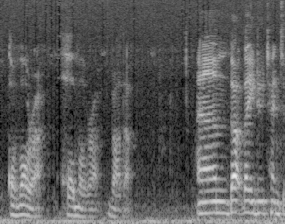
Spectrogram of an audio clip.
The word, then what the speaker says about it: Gomorrah: An example of that is the word Gomorrah, which is actually Homora.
